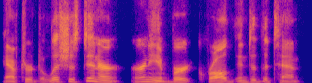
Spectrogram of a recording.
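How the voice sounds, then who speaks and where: A man narrating a children's storybook aloud in an expressive, scripted read-aloud style. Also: fairly high pitch, fast talker, no echo, clean studio sound.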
